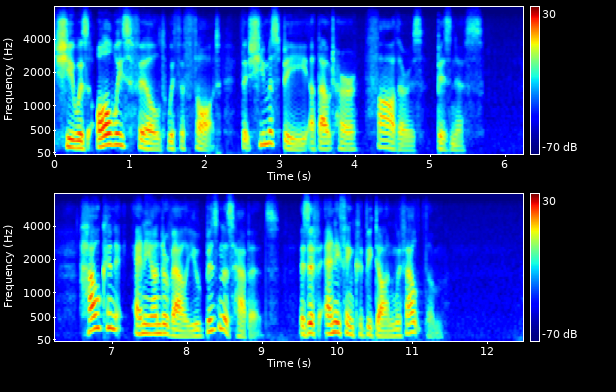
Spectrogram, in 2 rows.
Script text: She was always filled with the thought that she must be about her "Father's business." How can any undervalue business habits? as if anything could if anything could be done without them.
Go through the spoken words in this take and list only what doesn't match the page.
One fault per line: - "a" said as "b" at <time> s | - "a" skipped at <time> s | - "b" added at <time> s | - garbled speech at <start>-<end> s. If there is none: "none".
- "if anything could" skipped at 10.4 s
